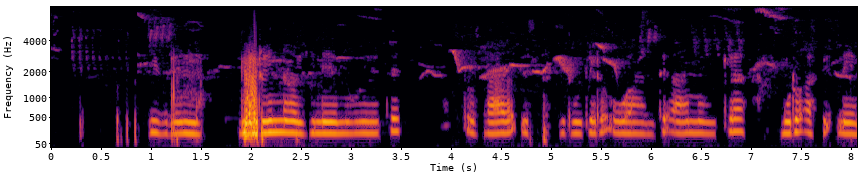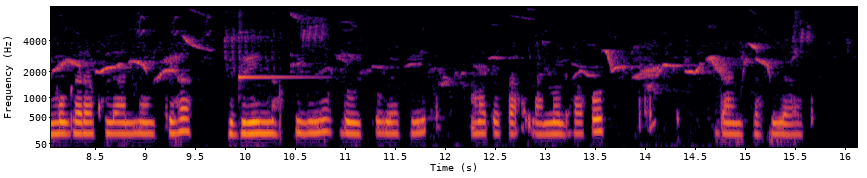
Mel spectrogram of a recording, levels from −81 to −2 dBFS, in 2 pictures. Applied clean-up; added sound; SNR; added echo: classical method spectral subtraction.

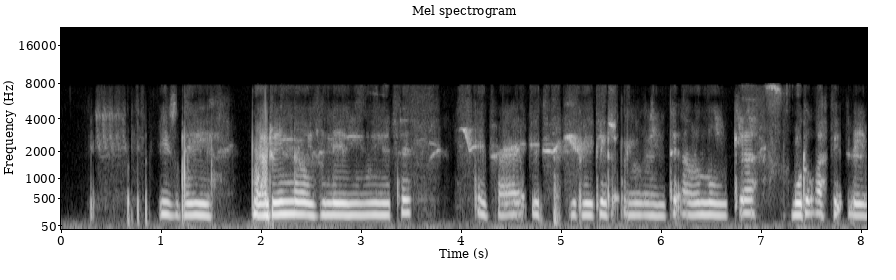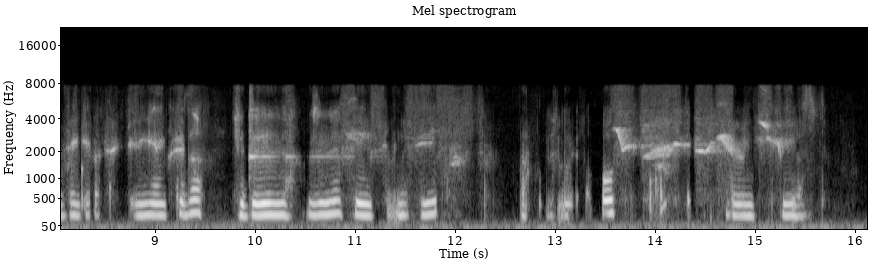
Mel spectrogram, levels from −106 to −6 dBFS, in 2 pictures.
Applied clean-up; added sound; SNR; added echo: neural diffusion model UNIVERSE++.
